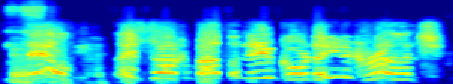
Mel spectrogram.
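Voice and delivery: hammed-up, high-pitched holler; mock outburst. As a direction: derail the talk in a high comic voice. Derails talk in comic outburst.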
